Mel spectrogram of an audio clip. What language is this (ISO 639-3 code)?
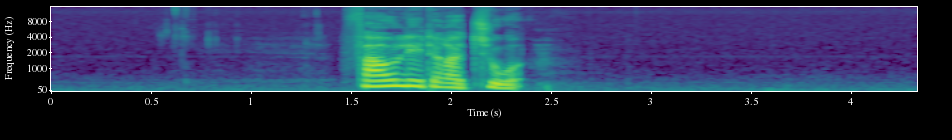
dan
